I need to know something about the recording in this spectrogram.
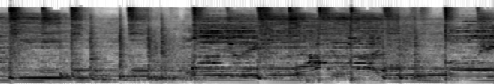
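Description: Live rock band playing: drum kit, electric guitar, violin-shaped bass guitar and keyboards.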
